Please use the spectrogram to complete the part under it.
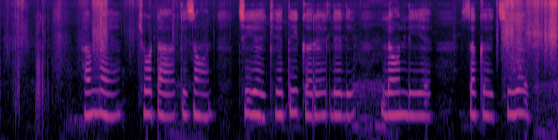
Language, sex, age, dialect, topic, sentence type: Maithili, female, 25-30, Angika, banking, question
